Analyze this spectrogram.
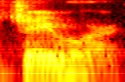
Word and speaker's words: J-Roar: And it's J-Roar. That's how you pronounce his name. Oh, J-Roar.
